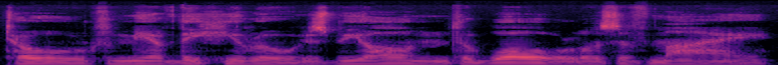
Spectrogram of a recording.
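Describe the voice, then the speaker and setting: Guy doing an old solemn dragon for asmr roleplay, low husky voice, grave and protective, long dramatic pauses. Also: steady tone, dark tone, full character voice. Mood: solemn, reflective. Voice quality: husky, breathy. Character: ancient solemn male dragon, fiercely protective hoard guardian.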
